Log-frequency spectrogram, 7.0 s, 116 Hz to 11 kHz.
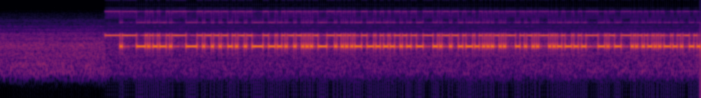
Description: RTTY (45.45 baud, 850 Hz shift), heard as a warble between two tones, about 1700 Hz centre, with radio static and room echo. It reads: TQUQT QYOJZ LWMGU YXPXS VHMFR …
